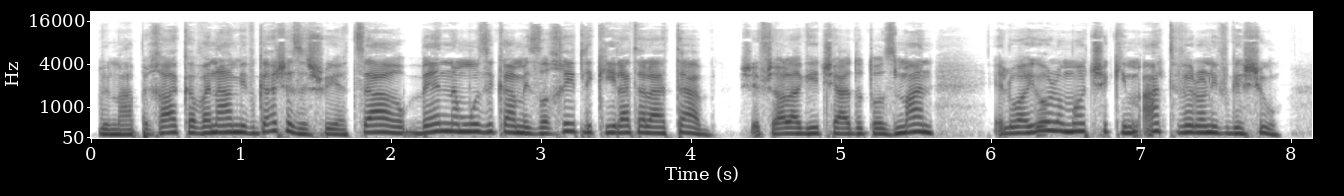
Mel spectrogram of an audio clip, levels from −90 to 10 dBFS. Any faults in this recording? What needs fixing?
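No faults; nothing needs fixing.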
